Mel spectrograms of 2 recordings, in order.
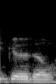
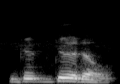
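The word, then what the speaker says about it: Gödel: was kurt goodall and let's all say good old again good old does anyone speak german good good like it's like strudel but with an eye okay that's that's how you pronounce the funny little dots on the girl with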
